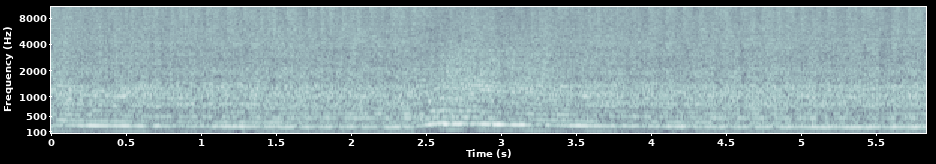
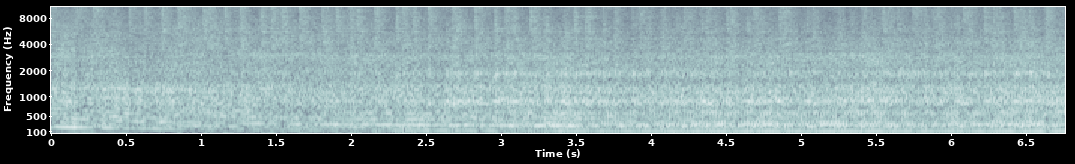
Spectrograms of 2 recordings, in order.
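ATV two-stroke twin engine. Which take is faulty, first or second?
first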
